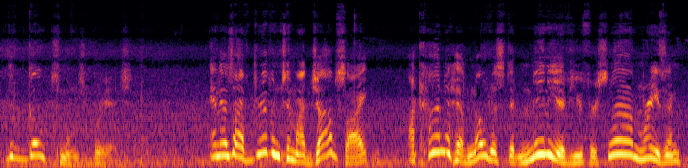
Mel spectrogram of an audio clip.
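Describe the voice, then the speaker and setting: A man with a slightly high voice hosts a folksy storytelling vlog. His pitch moves in a lively way as he speaks straight to the viewers. Some outdoor and vehicle noise sits in the recording. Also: highs cut off. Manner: folksy, addressing viewers directly. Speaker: host, home builder presenting local stories. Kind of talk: storytelling to camera. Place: outdoors in rain and inside a Jeep.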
